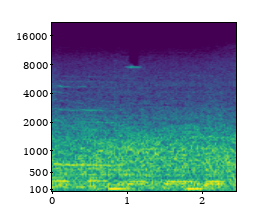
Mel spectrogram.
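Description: Steady road traffic noise from cars passing on the busy street below, with background music underneath.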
